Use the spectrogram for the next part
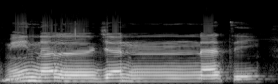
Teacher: membaca nun dan mim bertasdid dengan dengung dua harokat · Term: gunnah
